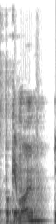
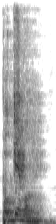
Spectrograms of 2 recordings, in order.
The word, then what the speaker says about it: Pokémon: Porque aquí en Hispanoamérica decimos Pokémon y ponemos el acento, güey, en el, la O para el ON. Cuando es Pokémon. Sí, los españoles tienen razón, es Pokémon.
